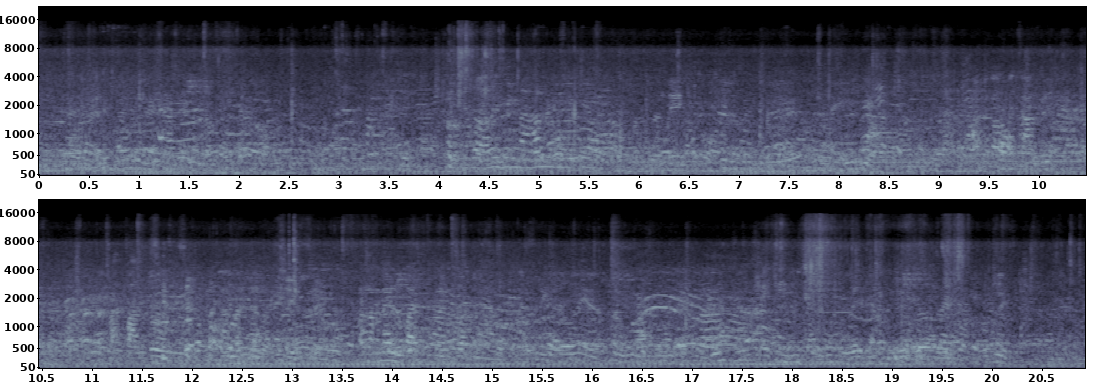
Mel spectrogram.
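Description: A crowd of men and women talk and call out nearby, outdoors.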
